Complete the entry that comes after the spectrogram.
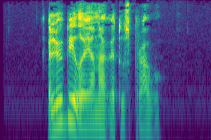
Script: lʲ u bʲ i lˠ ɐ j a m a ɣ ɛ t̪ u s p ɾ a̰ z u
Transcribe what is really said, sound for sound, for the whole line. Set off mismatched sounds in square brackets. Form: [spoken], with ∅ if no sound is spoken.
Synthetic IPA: lʲ u bʲ i lˠ ɐ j a [n] a ɣ ɛ t̪ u s p ɾ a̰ [v] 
